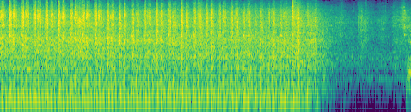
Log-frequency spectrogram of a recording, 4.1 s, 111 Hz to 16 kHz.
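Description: Honda Shadow ACE 1100 motorcycle, 1995-1996, idling after a carburetor rebuild and sync tuning: a loud, steady, close engine rumble that cuts off abruptly near the end, leaving quiet.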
